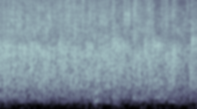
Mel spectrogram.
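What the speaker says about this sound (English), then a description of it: "Give them a nice, encouraging round of applause" A studio audience at a Bullseye game show claps for the contestants, a dense and continuous round of applause that stays loud and even from start to finish.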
